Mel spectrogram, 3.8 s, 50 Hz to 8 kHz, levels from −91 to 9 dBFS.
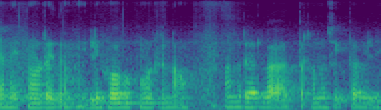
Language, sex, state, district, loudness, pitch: Kannada, male, Karnataka, Belgaum, -21 LUFS, 125 Hz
